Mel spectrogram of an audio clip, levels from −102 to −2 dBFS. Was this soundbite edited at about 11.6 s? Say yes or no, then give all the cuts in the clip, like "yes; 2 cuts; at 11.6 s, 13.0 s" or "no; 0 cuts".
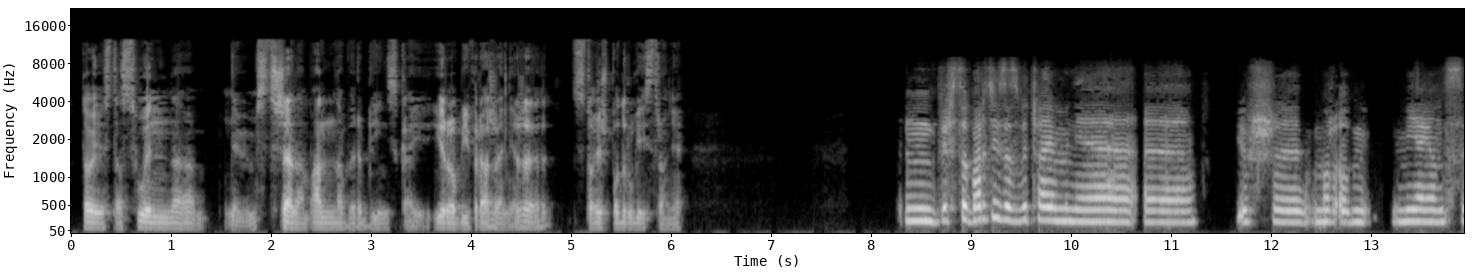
no; 0 cuts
